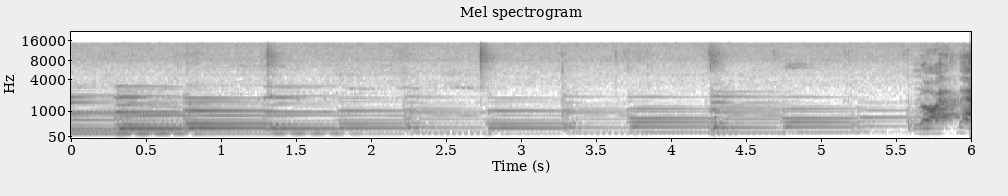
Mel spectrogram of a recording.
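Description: Electronic keyboard in a piano sound, played with the left hand in a finger-independence exercise. The outer notes of a triad, root and fifth, are held while the middle fingers strike the inner notes, a new note about every half second. Each note fades before the next.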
